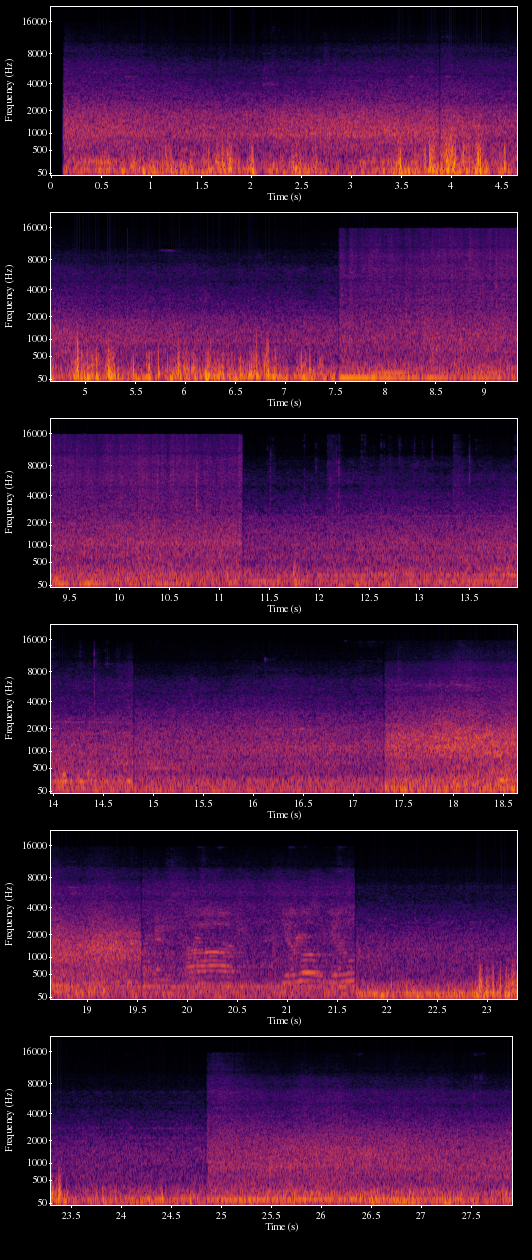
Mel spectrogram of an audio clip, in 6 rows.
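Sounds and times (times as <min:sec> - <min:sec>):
traffic noise: 0:00.1 - 0:27.9
waterfall splashing into pond: 0:07.6 - 0:11.3.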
